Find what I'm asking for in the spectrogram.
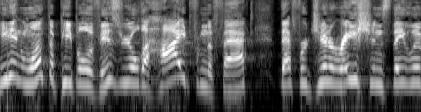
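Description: A man speaks at a high pitch and a moderate pace in a raised, projected voice with a bright, sharp tone. The sound is dry and close with no echo. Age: 30s. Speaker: preacher. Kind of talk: sermon. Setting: church.

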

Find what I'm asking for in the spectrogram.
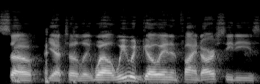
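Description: A man with a Southern US accent talks at a very fast pace with a fairly low pitch and fairly even intonation. The recording is very clean, with a silent background. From US South. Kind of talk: interview.

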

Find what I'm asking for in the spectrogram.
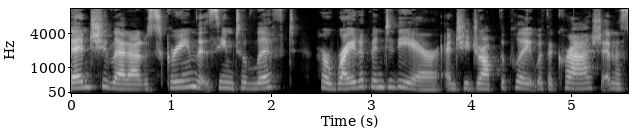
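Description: Reading in a natural voice, its pitch varying an ordinary amount

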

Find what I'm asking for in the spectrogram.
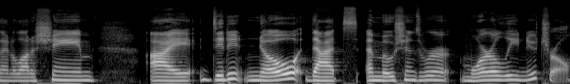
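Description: An ordinary speaking voice from a woman, medium in pitch, fairly slow and fairly even in intonation, on a very clean recording with a silent background. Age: 40s. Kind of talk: casual chat.

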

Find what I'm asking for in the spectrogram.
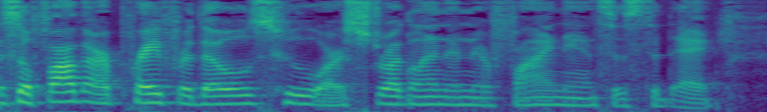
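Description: A woman's very deep, low voice with vocal fry and lively intonation at a moderate pace, in a very clean recording with a silent background. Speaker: prayer podcast host. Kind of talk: fervent prayer, spoken aloud to God. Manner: earnest, pleading, impassioned, repeating 'Lord God' and 'Oh God'; rhythmic, flowing, with small hesitations.

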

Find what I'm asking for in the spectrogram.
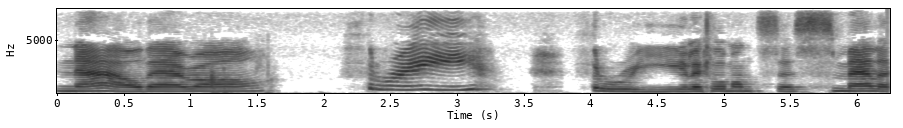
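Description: Woman with a fairly high pitch, slightly mellow tone, ordinary pitch variation and a very slow pace

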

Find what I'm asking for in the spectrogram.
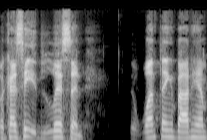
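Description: A man with a Southern US accent in a very clean, dry, close recording with a silent background and no echo. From Louisiana, US South. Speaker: TV personal assistant, reality show fan. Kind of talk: casual chat.

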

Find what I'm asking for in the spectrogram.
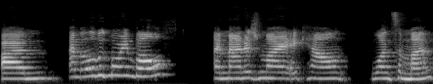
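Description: A woman's raised, projected voice, high-pitched with a bright, sharp tone and lively intonation, on a very clean recording with a silent background. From Iran. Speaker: investment educator and author. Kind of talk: interview.

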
